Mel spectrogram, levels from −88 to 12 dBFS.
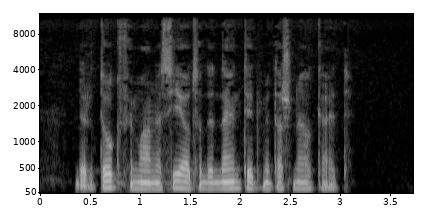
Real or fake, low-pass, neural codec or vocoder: real; 10.8 kHz; none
